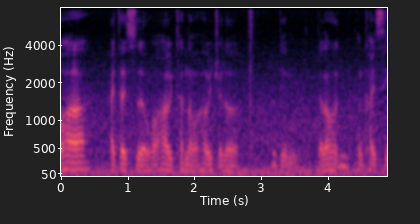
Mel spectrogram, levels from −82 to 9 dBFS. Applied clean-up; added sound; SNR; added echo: none; none; none; none.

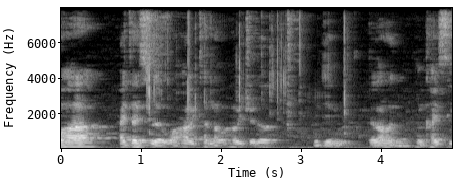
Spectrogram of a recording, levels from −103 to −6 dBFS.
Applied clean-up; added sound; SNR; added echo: classical method WPE with log-MMSE.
